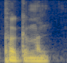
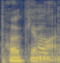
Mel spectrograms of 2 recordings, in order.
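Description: First: Some vowels are clipped short. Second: The vowels are said fully, not cut short. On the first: The speaker calls it wrong. "you've convinced yourself that some of those vowels have to be cut in half" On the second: The speaker calls it right. "Just pronounce like a normal human"

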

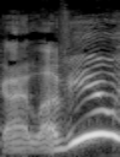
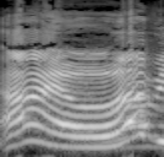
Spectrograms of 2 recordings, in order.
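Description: First: It is said mildly, without full commitment. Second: It is said with full intensity, all in.

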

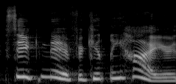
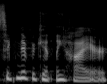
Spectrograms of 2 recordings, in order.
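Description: First: It is spoken with an Italian accent. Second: It is spoken in the speaker's normal accent.

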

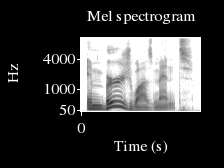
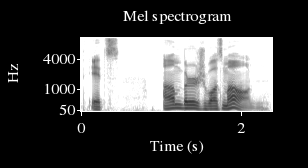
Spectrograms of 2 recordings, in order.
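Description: First: The word is said with English sounds. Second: The word is said with French sounds.

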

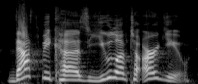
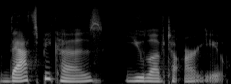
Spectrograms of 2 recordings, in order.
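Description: First: The tone sounds offended and emotionally charged. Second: The tone sounds calm, neutral and emotionally detached. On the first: The speaker is personally offended and about to retaliate. The speaker calls it wrong. "Notice the pitch or the tone in my second way that I just said it. I am definitely attached" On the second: The speaker is just giving information, not personally attached. The speaker calls it right. "the first way I said it, which was, ... That tone communicates, I'm just giving you information"

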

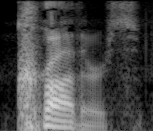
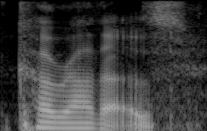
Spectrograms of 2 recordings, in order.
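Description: First: The name is said short, in two syllables. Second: The name is said drawn out, in three syllables. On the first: The speaker calls it right. "like a Crothers, like a sneeze" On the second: The speaker calls it wrong. "like a bougie pronunciation, like Carruthers"

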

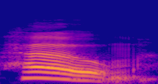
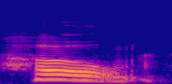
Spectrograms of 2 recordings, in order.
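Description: First: The vowel starts with a central schwa sound. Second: The vowel starts further back with rounded lips. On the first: "In British English, the first sound is actually a schwa" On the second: "as we pronounce it in American English, so it's more of an O sound"

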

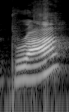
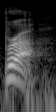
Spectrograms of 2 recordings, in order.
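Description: First: The syllable has a full, open vowel. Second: The syllable has a short neutral schwa vowel. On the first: The speaker calls it wrong. "Not bra" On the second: The speaker calls it right. "a schwa sound. It's a very neutral vowel sound"

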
